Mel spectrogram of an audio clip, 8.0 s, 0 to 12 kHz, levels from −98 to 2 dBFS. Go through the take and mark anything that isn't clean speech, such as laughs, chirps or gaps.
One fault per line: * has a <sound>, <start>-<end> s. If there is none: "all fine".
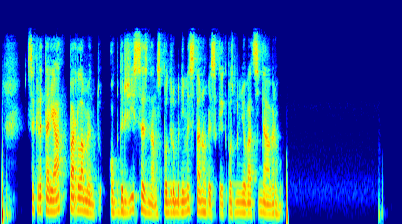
all fine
